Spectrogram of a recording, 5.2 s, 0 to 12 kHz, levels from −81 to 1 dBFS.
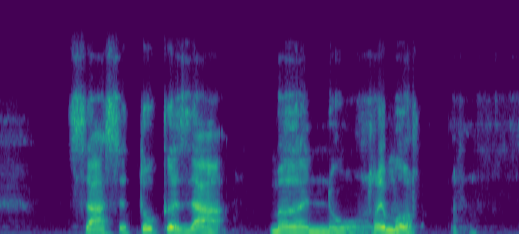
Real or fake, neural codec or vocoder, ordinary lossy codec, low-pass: fake; codec, 16 kHz, 4.8 kbps, FACodec; Opus, 24 kbps; 7.2 kHz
